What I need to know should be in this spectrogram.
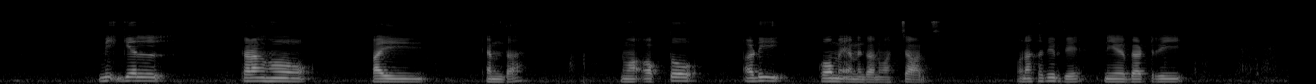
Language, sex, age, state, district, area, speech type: Santali, male, 18-30, West Bengal, Birbhum, rural, spontaneous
